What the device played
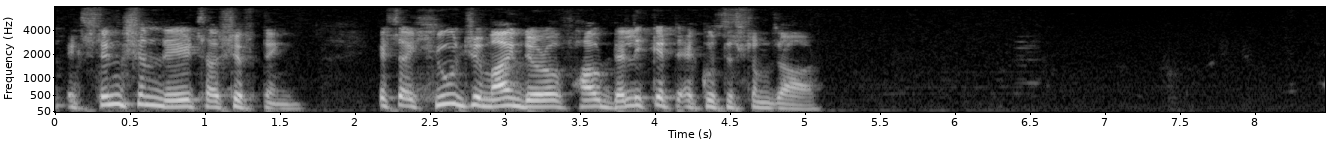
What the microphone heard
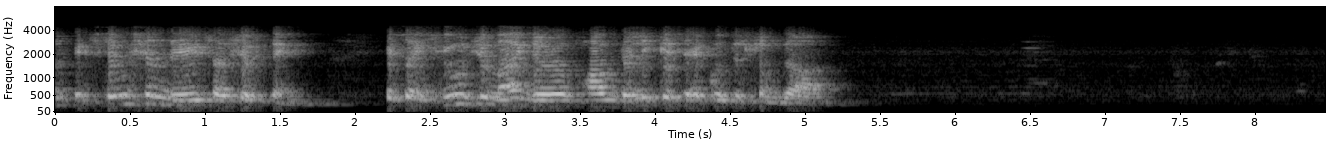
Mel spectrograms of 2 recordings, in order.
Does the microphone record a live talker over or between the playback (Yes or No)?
No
